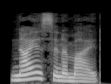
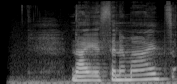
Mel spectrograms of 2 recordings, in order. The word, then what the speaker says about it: niacinamide: this is how you actually say the word niacinamide niacinamide are a vitamin B3 found in food and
